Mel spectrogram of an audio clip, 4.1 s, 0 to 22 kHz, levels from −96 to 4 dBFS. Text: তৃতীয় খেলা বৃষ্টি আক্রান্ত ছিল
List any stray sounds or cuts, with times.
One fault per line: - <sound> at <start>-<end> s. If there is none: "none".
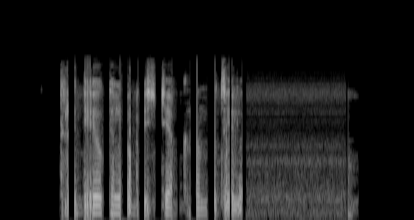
none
